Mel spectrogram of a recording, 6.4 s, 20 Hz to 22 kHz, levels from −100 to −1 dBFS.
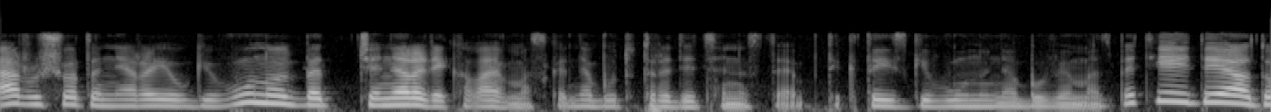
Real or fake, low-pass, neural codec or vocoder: real; 7.2 kHz; none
